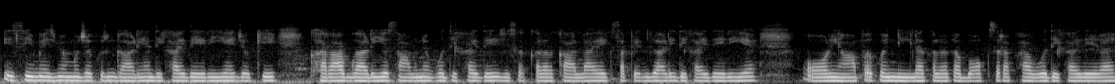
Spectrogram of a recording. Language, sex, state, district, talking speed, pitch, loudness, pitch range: Hindi, female, Bihar, Darbhanga, 245 wpm, 170 Hz, -16 LUFS, 165-175 Hz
